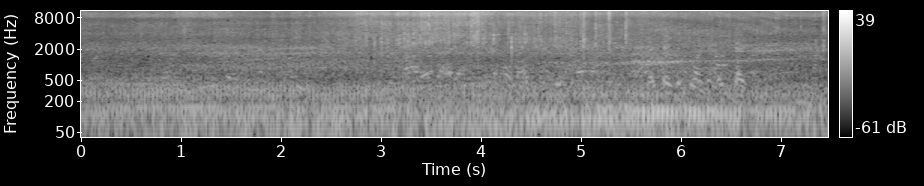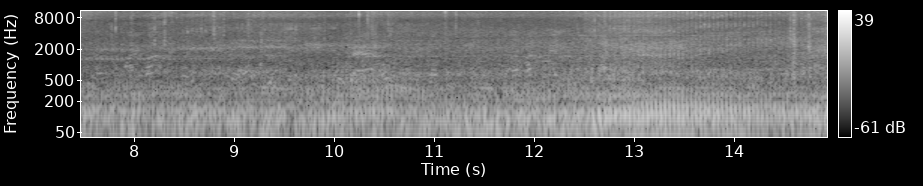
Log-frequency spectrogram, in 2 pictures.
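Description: Street traffic: a low rumble of motorbikes passing, swelling twice, once around the middle and again near the end.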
